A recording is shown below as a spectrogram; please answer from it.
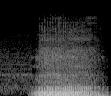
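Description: A short near-silence, then from about half a second in a motorcycle engine running with a loud, low rumble, fading just before the end.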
